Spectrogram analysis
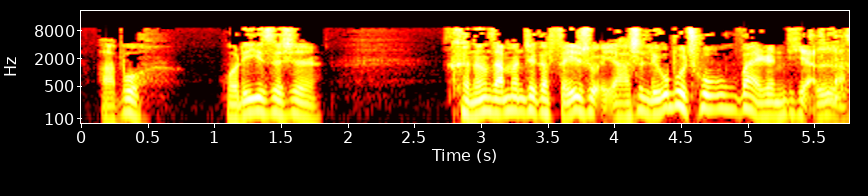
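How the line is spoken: Sighing. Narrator (Chinese): 二叔又叹了一一口气说

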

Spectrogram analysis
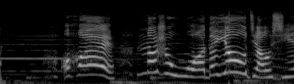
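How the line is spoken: Shouting. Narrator (Chinese): 有人在喊

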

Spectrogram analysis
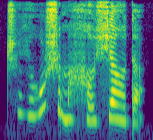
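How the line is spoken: Quiet muttering. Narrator (Chinese): 婷卡小声的嘀咕着

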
